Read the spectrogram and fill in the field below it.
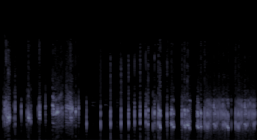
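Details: Indonesian swiftlet lure call for attracting swiftlets: dense rapid twittering of buzzy chirps and sharp dry clicks, repeated quickly and unevenly, becoming a continuous chattering buzz toward the end.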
